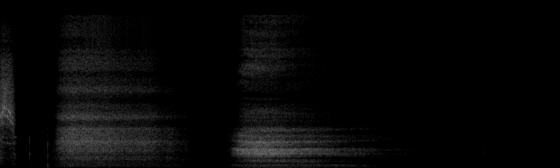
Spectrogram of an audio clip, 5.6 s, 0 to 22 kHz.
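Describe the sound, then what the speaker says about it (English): Slow audible yoga breathing during Ashtanga practice, two long breathy inhale-exhale cycles, close and soft, with a rushing airy quality and no talk. "At least 5 audible inhales and exhales."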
